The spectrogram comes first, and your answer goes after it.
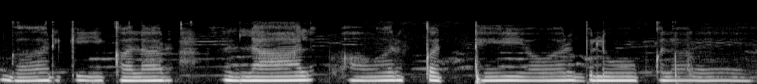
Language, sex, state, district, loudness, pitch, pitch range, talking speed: Hindi, female, Bihar, Katihar, -14 LUFS, 180 Hz, 180-185 Hz, 80 wpm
